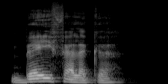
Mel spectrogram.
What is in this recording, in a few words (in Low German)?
"Bejfälleke", kaevels platt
